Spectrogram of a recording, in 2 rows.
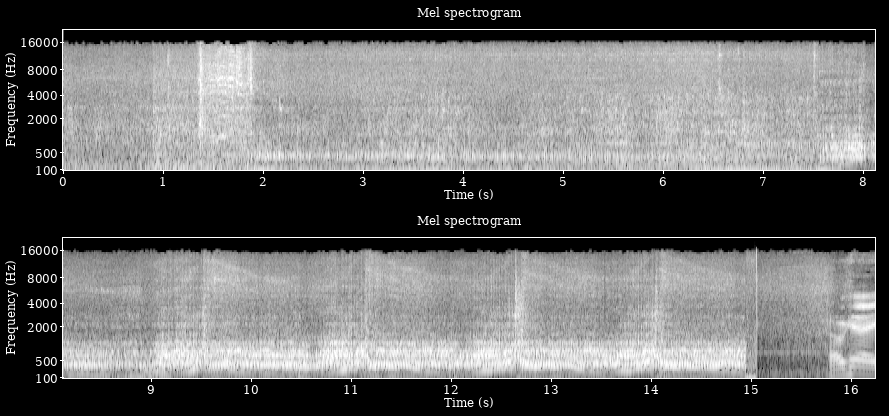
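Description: The Ferrari-built 3.8-litre twin-turbo V8 of a 2020 Maserati Quattroporte GTS, heard at the exhaust, running with a deep steady rumble. About eight seconds in it is revved in a series of quick throttle blips, each a short rise and fall in pitch, until it cuts off about a second before the end.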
